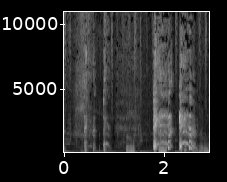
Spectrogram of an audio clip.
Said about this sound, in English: I mean, for someone who didn't want to cough on air, you've gone for it now.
